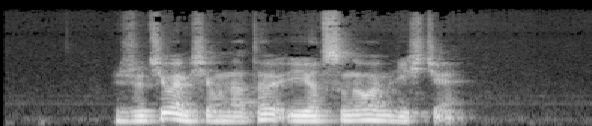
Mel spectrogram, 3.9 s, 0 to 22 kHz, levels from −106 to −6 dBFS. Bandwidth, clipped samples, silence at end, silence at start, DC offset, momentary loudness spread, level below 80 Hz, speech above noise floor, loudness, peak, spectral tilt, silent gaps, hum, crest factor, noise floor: 16.5 kHz; under 0.1%; 0.85 s; 0.75 s; under 0.1%; 11 LU; -56 dBFS; 43 dB; -19 LUFS; -4 dBFS; -5 dB/octave; none; none; 18 dB; -61 dBFS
